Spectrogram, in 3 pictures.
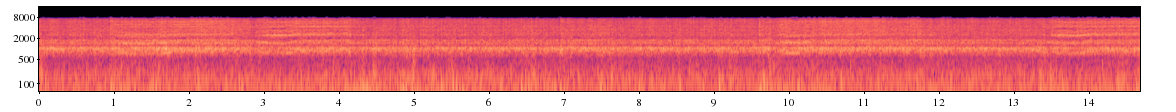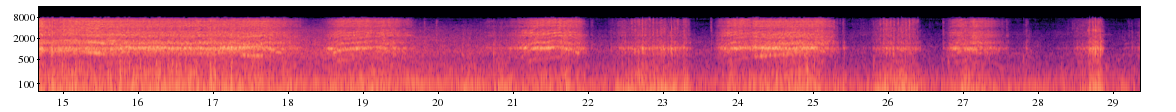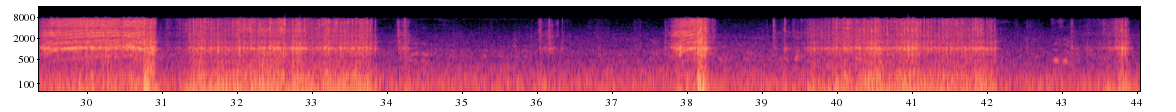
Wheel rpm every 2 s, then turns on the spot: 220, 220, 230, 230, 230, 230, 230, 210, 130, 50, 50, 40, 80, 20, 50, 60, 30, 0, 10, 10, 30, 10.
20-22 24-26 30-34 40-42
